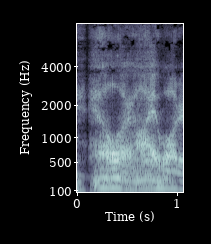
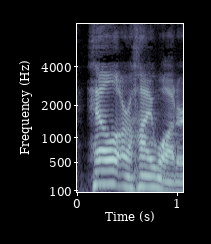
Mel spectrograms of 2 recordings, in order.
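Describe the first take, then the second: First: Put-on disapproving voice; mock religious man. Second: Said in the usual way. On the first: Religious man objecting to a film title, mock disapproval. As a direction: imitate a pious objector saying the title. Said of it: "if he was a religious person".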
